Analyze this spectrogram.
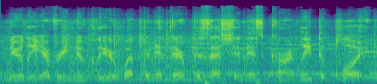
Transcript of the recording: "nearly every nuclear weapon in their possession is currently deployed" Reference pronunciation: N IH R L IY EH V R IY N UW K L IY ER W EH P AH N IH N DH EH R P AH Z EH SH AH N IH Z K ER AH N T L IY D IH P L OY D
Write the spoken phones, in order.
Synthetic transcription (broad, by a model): N IH R L IY EH V R IY N UW K L IY ER W EH P AH N IH N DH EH R P AH Z EH SH AH N IH Z K ER AH N T L IY D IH P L OY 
